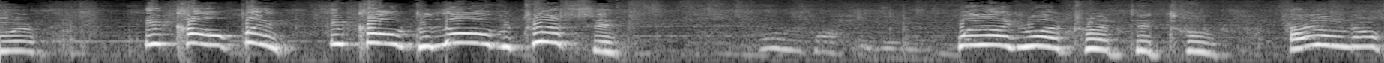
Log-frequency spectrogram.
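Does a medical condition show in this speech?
Yes: cerebral palsy; speech hard to understand.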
